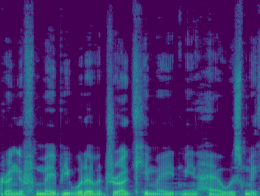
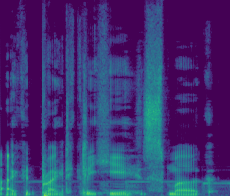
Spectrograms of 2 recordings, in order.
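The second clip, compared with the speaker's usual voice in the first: plain reading voice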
